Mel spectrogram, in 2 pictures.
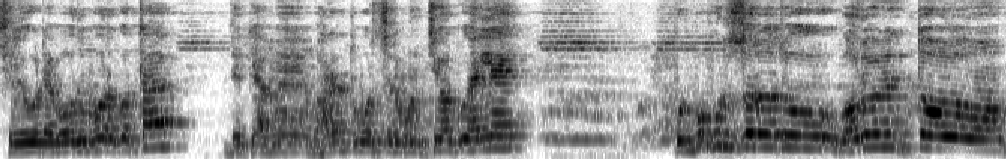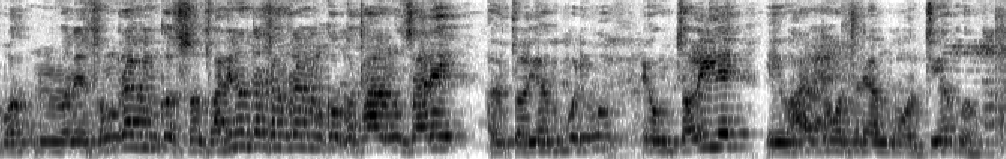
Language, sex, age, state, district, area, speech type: Odia, male, 45-60, Odisha, Kendrapara, urban, spontaneous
